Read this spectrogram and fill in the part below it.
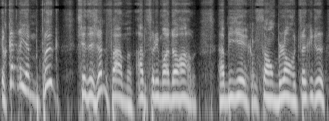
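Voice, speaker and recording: A man on a radio panel show, telling a long comic anecdote in an animated, joking way. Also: high-pitched, moderate pace, no room sound. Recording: radio broadcast.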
